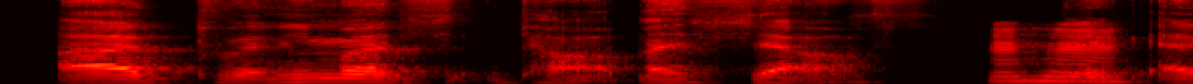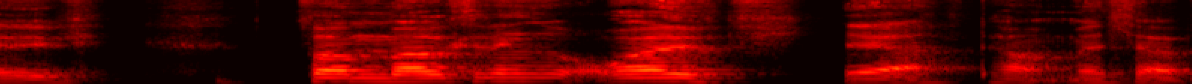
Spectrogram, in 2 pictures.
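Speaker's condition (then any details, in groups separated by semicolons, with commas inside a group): Cerebral palsy; not slurred, per host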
